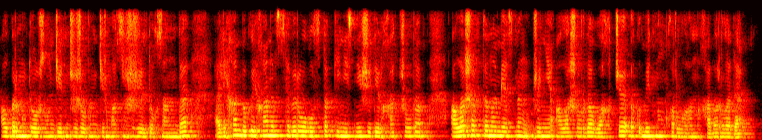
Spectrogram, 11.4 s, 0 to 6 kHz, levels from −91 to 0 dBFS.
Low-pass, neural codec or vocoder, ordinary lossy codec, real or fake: 5.4 kHz; none; none; real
